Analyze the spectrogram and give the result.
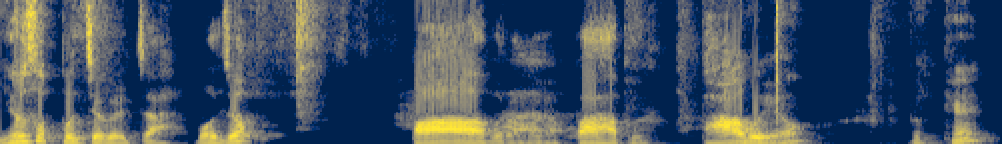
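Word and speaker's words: ו: 바브. 바브예요. 이렇게 쓰 보여 줄게요. 자, 보세요. 자, 요렇게 좀 왔다가 쭉 내려와요. 맞나요? 이게 뭐라고요? 바 바브. 그래서 바프라고도 하기를 하는데 보통 발음은 바브라고 하고 숫자값은 몇일까요?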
